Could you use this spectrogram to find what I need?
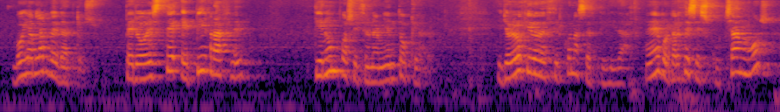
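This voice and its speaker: Speaking fairly slowly, a woman with a fairly high pitch uses lively intonation while room echo is audible. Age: 60s. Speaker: gerontologist. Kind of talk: lecture. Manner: assertive, firm.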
